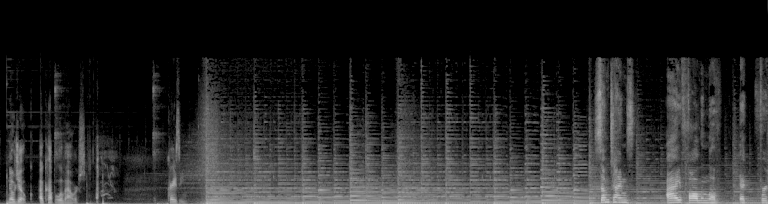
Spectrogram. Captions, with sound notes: No joke, a couple of hours. (chuckles) Crazy. (gentle folk music) Sometimes, I fall in love at first sight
